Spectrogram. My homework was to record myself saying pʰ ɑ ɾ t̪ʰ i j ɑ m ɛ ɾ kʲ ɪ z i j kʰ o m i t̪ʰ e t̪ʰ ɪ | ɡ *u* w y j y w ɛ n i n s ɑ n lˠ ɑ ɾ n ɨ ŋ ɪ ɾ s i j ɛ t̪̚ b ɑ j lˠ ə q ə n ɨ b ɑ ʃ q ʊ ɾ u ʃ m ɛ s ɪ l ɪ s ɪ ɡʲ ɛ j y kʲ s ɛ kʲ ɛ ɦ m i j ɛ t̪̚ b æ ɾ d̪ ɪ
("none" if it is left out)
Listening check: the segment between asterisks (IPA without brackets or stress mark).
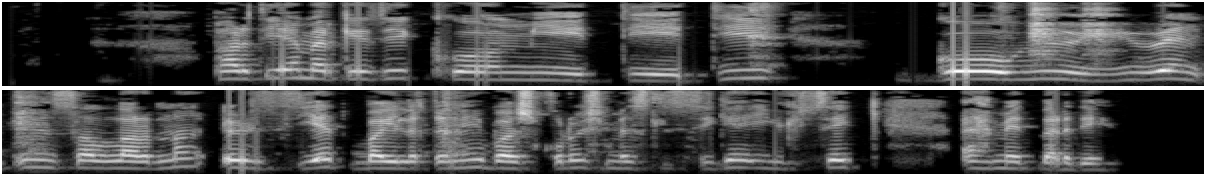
o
